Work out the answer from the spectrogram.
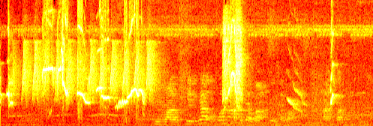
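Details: Oriental magpie-robin fighting song intended to provoke other magpie-robins: opening burst of sharp whistled slurs and harsh notes, then quieter scattered chips and a brief rasping outburst near the end.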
